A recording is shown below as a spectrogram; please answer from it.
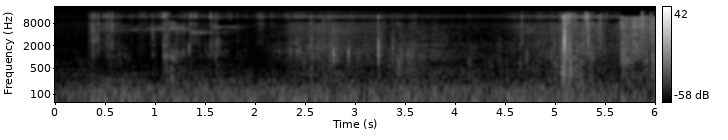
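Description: Faint footsteps crunching on roadside gravel over a low rumble, with a sharper crunch or click about five seconds in.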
